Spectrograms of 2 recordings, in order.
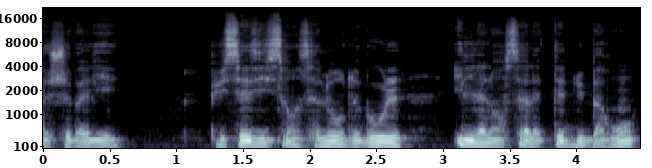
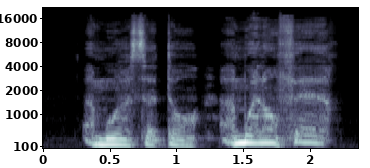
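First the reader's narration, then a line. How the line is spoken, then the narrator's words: Exclaimed. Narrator (French): s'écria Alain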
